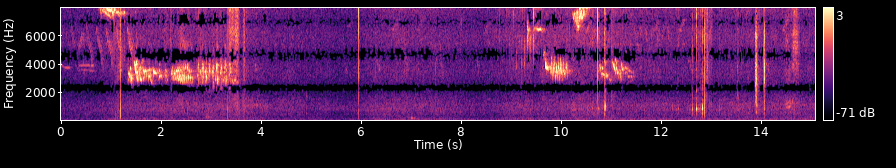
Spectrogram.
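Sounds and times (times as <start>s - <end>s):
small bird chirping: 0.0s - 4.1s, 5.7s - 15.0s
dog crunching on a stalk: 12.6s - 13.0s.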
